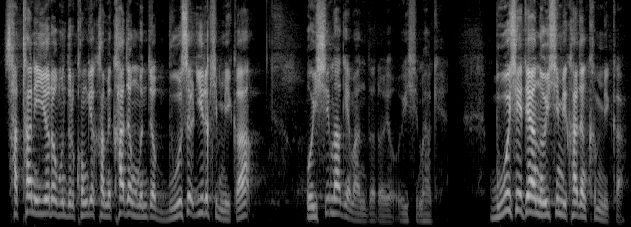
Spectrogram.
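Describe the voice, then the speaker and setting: A male pastor delivers a sermon with a high, bright voice that swoops up and down. He keeps turning to the congregation with rhetorical questions, rising and dropping as he presses each point. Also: brisk. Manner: animated preaching with many rhetorical questions to the congregation.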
